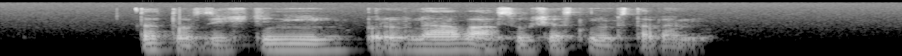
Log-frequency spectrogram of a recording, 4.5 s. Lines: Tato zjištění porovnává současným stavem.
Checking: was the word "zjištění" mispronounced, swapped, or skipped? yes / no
no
